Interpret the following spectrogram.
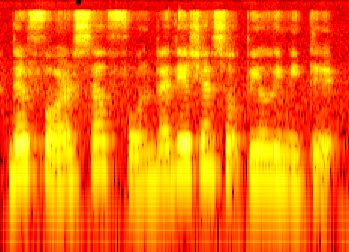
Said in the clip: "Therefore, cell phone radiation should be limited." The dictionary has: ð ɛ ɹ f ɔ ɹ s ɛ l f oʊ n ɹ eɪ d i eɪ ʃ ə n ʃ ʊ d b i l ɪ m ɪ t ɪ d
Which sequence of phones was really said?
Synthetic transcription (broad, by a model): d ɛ ɹ f ɔ ɹ s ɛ l f oʊ n ɹ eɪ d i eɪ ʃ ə n s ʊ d b i l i m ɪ t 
